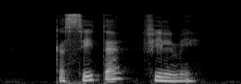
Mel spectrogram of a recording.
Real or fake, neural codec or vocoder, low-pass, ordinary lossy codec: real; none; 10.8 kHz; none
